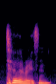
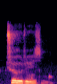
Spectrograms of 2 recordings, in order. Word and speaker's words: tourism: own holiday yes but my under pronunciation tourism terrorism tourism yes okay thank you next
